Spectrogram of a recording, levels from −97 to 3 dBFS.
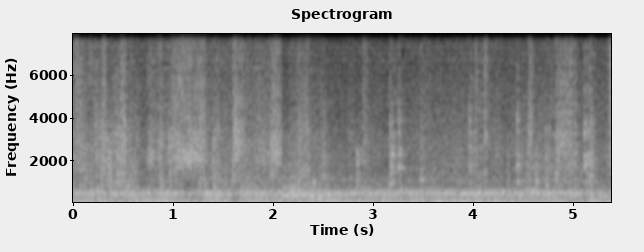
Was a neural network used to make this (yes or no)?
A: yes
